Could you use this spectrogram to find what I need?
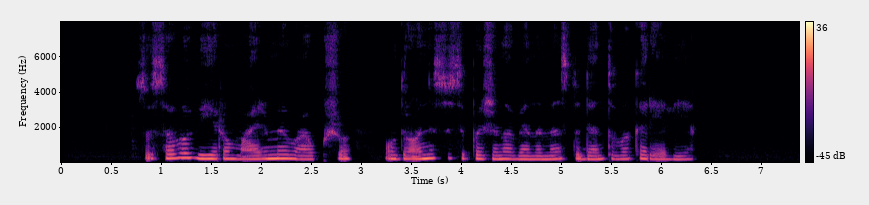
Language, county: Lithuanian, Kaunas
